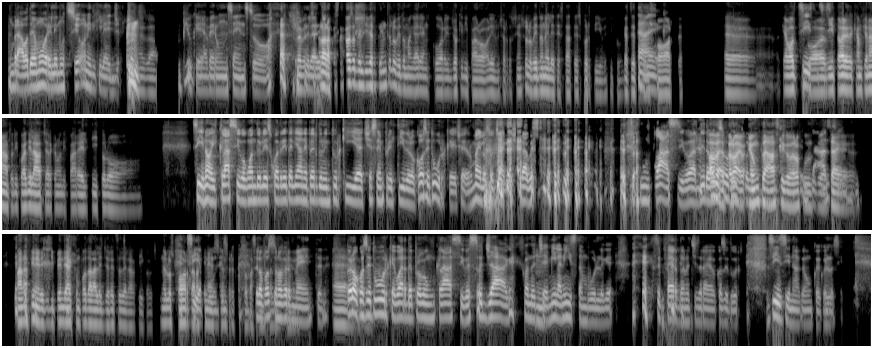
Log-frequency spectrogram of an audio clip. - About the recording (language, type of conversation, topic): Italian, unstructured, Qual è il tuo consiglio per chi vuole rimanere sempre informato?
- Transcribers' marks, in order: throat clearing; chuckle; "cioè" said as "ceh"; other background noise; chuckle; unintelligible speech; laughing while speaking: "Esat"; "cioè" said as "ceh"; laughing while speaking: "questa"; laugh; "cioè" said as "ceh"; chuckle; laughing while speaking: "che"; chuckle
